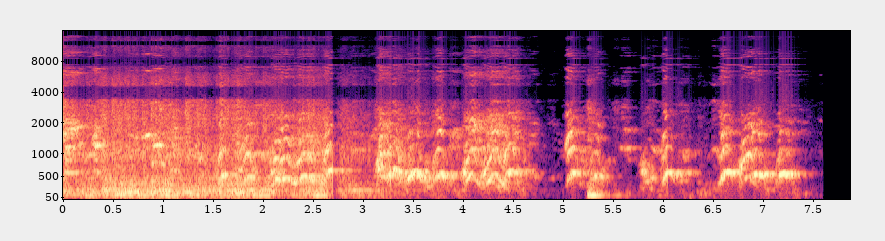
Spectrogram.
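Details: Dogs in a yard during a pit bull attack on a female dog, kept apart by a narrow fence: a loud, rough scuffle with growling opens, then sharp barks come in quick bursts with whimpers and yips between them.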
